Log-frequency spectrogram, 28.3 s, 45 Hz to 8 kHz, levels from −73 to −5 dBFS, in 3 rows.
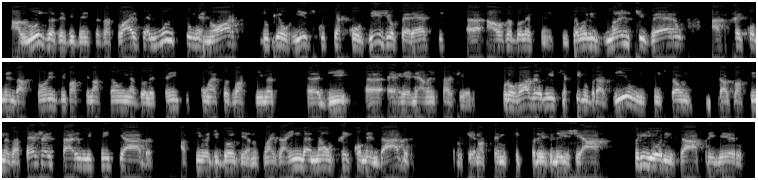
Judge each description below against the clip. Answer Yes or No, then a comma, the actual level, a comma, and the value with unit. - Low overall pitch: Yes, low, 120 Hz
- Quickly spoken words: No, average, 135 wpm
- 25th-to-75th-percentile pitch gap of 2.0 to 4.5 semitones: No, average, 5.1 semitones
